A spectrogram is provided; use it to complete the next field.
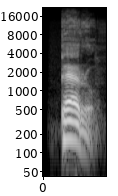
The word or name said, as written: perro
